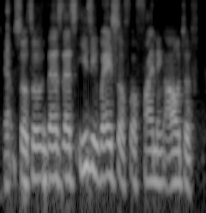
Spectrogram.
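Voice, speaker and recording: A man with a German accent speaking as an analyst guest in a panel discussion, animated and peppering his points with rhetorical tag questions. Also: mid-range voice, normal speed, slight background noise. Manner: animated, rhetorical "right?" tags.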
